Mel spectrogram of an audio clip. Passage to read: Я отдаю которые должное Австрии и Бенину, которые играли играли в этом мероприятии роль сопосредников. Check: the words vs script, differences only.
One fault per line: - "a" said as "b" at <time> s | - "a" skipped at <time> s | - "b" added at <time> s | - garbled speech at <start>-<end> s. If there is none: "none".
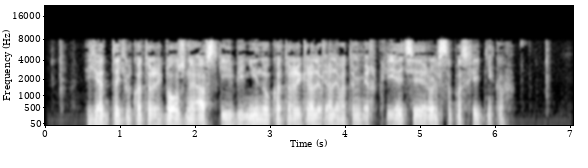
none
